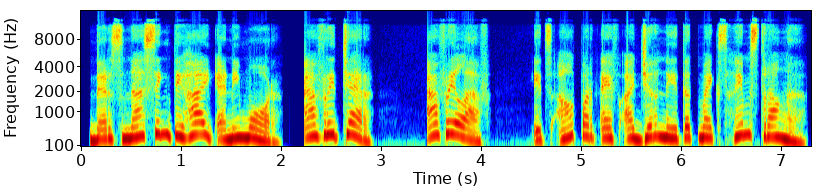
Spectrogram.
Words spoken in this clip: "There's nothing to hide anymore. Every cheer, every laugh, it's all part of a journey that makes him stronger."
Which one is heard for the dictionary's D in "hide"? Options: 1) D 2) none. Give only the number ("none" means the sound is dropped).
2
